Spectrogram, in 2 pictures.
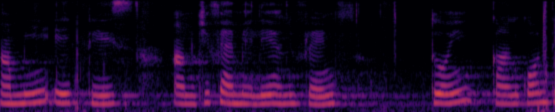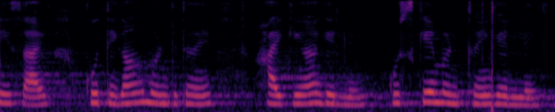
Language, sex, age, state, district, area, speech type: Goan Konkani, female, 30-45, Goa, Quepem, rural, spontaneous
